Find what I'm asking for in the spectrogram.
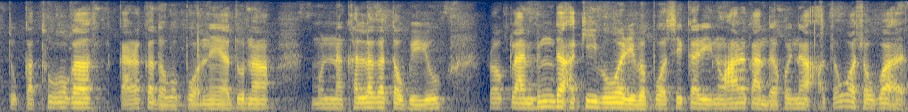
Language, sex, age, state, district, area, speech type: Manipuri, male, 30-45, Manipur, Tengnoupal, rural, spontaneous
